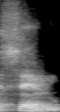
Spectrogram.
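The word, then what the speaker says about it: SIEM: just to explain what a Sim is a Sim which then is spelled s-i-e-m is a security incident and event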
